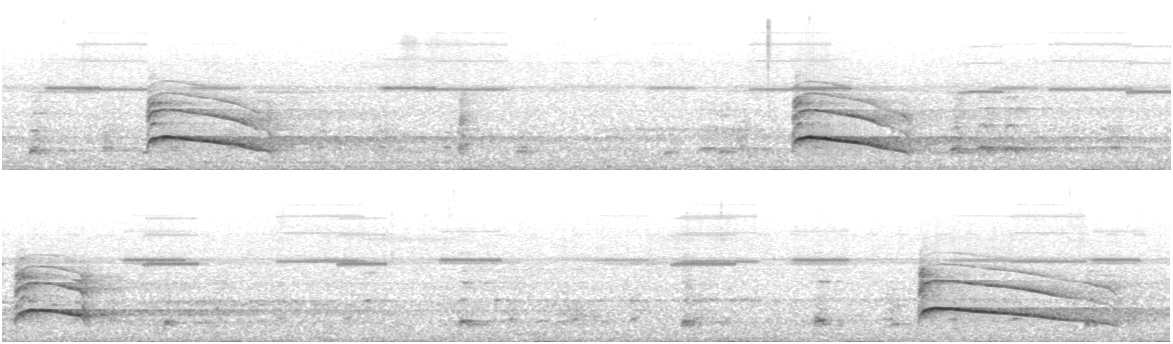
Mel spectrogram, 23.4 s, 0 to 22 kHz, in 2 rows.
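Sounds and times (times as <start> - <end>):
crickets chirping in a pine forest at midnight: 0.0 - 23.3
coyote wailing calls in a pine forest at midnight: 1.4 - 3.0, 7.9 - 10.3, 11.4 - 13.7, 20.9 - 23.2.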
